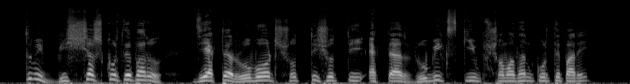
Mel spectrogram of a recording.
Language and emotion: Bengali, surprised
